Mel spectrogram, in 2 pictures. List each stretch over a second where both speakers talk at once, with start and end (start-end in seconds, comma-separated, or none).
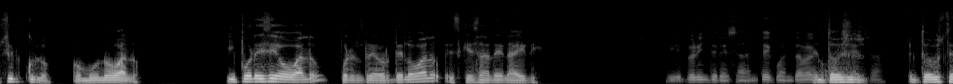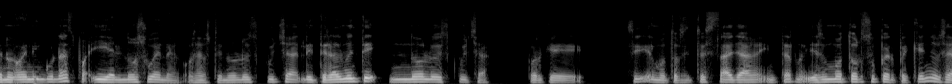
none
